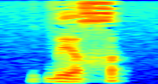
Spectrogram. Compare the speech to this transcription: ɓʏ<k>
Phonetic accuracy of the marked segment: incorrect: χ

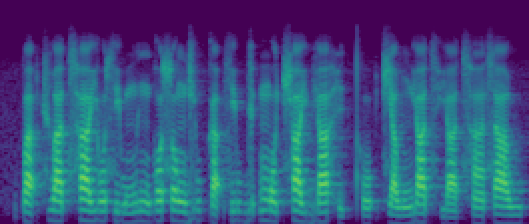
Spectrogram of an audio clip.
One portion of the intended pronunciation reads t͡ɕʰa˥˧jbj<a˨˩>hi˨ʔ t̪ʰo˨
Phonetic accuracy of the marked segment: incorrect: a˦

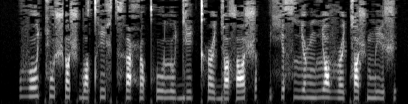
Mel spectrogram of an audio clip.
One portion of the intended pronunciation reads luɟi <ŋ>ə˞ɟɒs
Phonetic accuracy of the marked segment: incorrect: kʰ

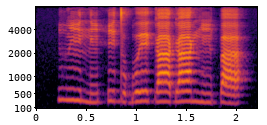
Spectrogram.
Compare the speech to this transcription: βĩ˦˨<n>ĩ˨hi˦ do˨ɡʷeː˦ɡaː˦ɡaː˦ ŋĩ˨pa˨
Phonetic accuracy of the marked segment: correct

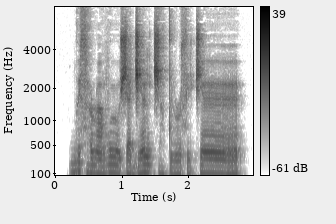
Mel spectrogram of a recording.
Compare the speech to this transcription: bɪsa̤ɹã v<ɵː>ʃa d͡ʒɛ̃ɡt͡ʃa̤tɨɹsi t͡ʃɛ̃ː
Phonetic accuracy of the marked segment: correct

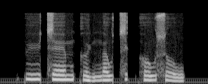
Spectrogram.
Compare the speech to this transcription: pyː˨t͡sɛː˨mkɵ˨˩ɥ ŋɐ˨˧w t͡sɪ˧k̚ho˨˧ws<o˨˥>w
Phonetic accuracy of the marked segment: incorrect: o˨˩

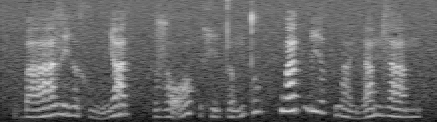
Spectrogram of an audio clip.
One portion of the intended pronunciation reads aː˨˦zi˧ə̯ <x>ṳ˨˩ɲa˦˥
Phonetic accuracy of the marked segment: correct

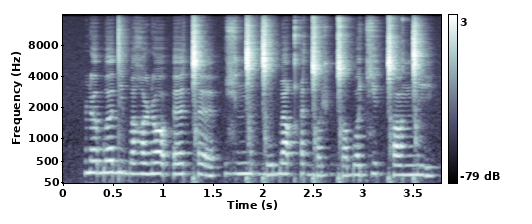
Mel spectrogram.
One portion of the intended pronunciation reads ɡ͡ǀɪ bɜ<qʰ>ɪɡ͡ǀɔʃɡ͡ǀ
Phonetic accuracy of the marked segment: correct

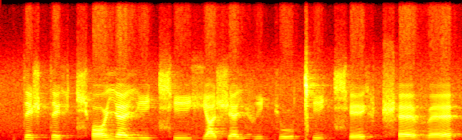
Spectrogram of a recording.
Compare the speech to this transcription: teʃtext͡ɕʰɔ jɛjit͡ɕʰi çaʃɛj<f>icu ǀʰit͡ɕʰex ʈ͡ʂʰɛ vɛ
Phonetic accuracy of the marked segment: incorrect: v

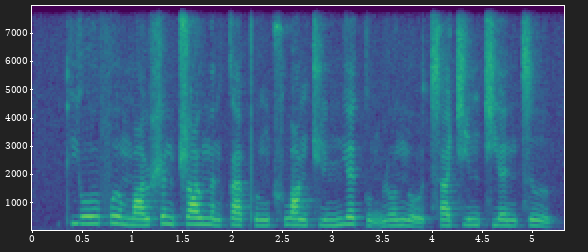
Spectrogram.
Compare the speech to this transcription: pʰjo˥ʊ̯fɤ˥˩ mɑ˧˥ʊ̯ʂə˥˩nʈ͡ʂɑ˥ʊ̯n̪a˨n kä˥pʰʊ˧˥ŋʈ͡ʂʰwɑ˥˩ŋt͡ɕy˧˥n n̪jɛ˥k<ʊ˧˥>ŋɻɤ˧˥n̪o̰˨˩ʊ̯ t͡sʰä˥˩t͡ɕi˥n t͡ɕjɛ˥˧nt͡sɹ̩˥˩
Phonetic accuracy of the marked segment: incorrect: ʊ̰˨˩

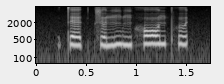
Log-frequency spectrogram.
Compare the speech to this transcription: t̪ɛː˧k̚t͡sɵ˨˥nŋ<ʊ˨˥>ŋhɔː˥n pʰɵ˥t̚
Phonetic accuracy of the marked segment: incorrect: ʊ˧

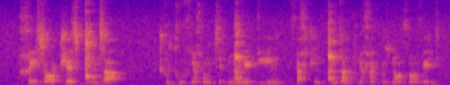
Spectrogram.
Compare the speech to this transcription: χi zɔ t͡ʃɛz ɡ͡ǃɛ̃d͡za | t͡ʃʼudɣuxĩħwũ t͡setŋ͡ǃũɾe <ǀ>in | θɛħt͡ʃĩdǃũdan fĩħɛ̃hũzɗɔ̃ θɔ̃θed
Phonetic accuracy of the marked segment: incorrect: k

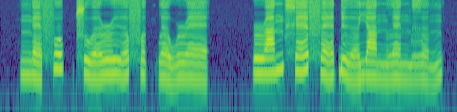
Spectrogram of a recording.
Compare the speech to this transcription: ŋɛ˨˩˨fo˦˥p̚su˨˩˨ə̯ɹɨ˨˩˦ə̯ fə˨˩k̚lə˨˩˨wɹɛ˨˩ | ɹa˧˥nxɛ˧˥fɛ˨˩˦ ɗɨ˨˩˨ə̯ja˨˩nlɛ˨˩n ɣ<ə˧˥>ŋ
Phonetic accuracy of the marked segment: incorrect: ə˨˩˦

